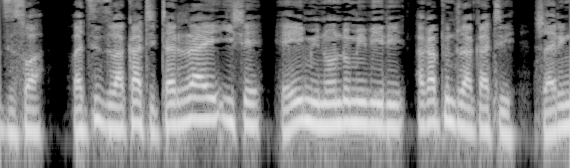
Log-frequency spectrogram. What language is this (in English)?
Shona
